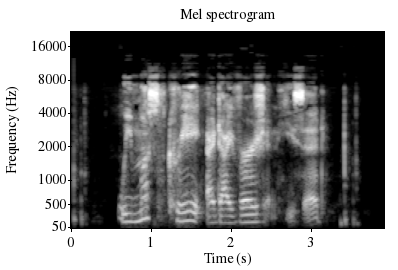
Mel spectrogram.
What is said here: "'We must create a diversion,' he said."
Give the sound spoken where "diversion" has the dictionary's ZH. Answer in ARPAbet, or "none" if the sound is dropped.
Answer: ZH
